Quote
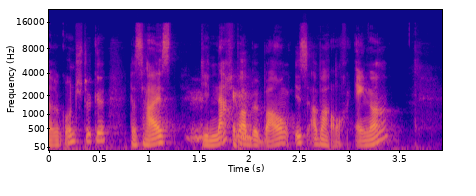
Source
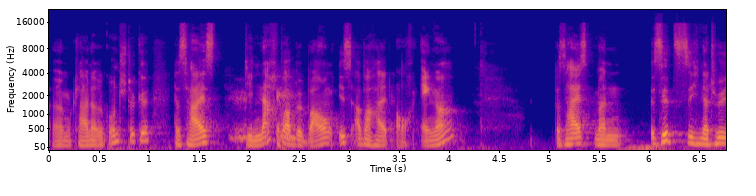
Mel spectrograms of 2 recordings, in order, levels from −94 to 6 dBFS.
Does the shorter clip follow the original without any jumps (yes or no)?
no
